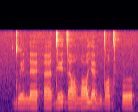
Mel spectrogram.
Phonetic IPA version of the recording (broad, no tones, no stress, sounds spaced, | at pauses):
d w ɪ n ɛ h æ d ɪ d æ ðˤ ə j ɛ m dˤ ɛ d h ʊ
